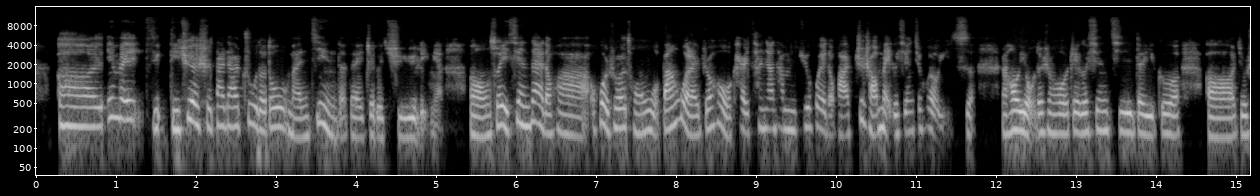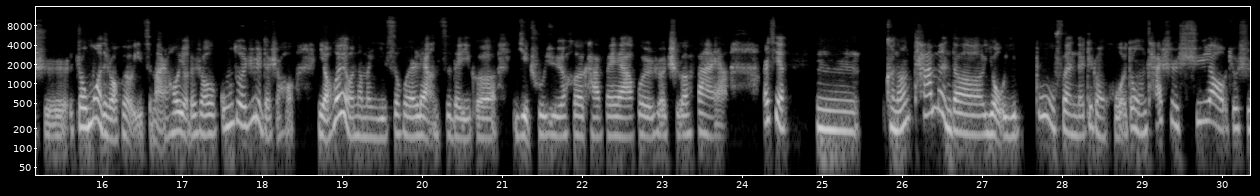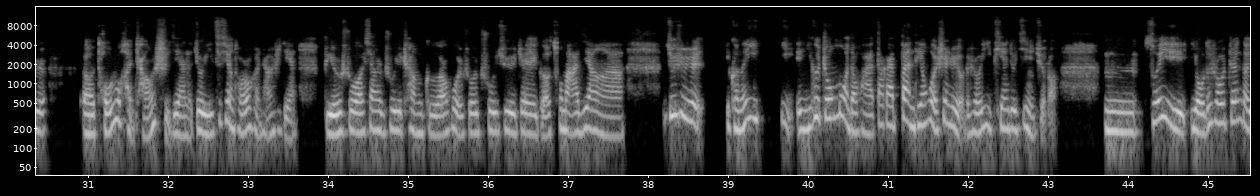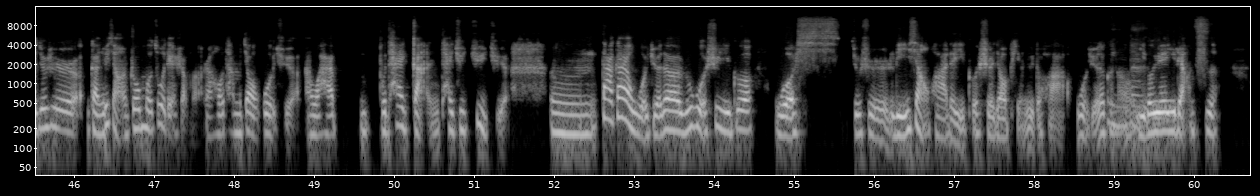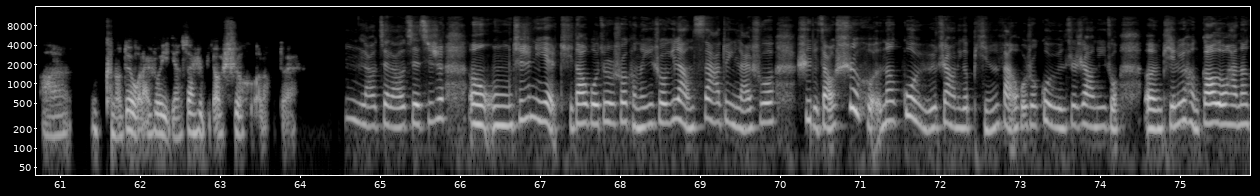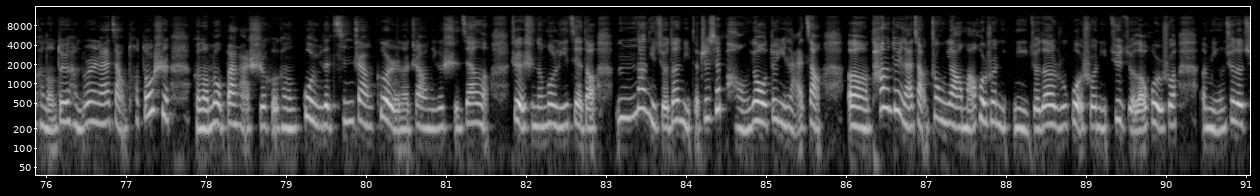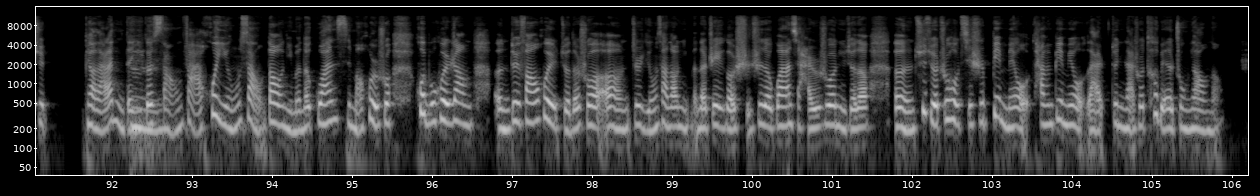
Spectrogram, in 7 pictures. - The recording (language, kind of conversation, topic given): Chinese, advice, 朋友群经常要求我参加聚会，但我想拒绝，该怎么说才礼貌？
- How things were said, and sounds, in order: tapping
